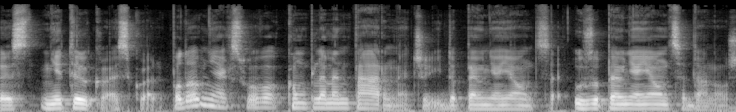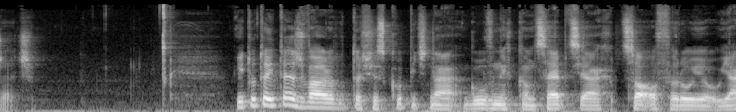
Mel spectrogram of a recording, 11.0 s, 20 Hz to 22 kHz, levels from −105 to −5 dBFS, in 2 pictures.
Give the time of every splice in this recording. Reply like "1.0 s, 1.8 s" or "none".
7.3 s, 10.1 s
